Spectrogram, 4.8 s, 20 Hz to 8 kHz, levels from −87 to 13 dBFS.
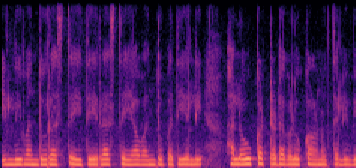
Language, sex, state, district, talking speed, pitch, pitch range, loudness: Kannada, female, Karnataka, Bidar, 125 wpm, 230 Hz, 225-235 Hz, -16 LUFS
